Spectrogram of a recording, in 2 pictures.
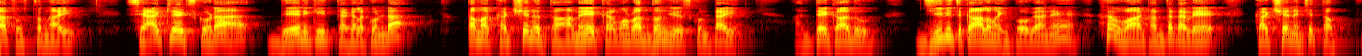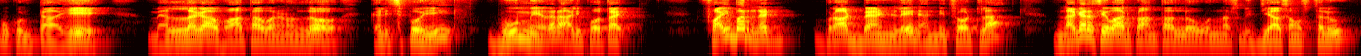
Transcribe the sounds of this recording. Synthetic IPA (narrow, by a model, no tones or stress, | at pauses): aːt͡ʃuːst̪unːaːji | saːʈleːʈskuːɽaː | d̪e̞ːnikit̪ɐɡɐlɐkuɳɖaː | t̪ɐmɐkɐʈʂɐnut̪aːme̞ːkɾɐmɐbɐɾd̪ʱɐmt͡ʃeːsu̥kuɳʈaːji | ɐnt̪e̞ːkaːd̪u | d͡ʒiːʋit̪̬ɐkaːlɐmɐjipɔːɡaːne̞ː | ʋaːʈɐnt̪ɐʈɐʋeː | kɐʈʂɐnuɲt͡ʃit̪ɐpːukuɳʈaːji | mɛlːɐɡaːʋaːt̪aːʋɐɾɐɳɐmlo̞ː | kɐlisi̥po̞ːji | bʱuːmːiːd̪ɐɾaːlipɔːt̪aːji | pʰɐjbɐɾneʈ̚ | bɾaːɖ̚baːɳɖle̞ːniɐnːit͡ʃɔːʈlɐ | nɐɡɐɾɐsiʋaːɾpɾaːnt̪aːlːo̞ːunːɐʋid̪jaːsɐ̃m̃ɐst̪ʰɐlu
